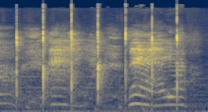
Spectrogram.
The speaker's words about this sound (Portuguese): Viu? Temos aqui Olha só, temos aqui o, o, hoje espectadores. Não, não temos. Fui eu que bati palma sozinha.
